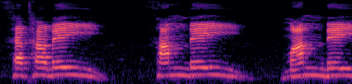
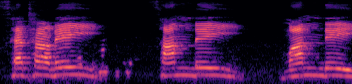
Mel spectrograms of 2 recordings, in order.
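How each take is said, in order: The two takes are said the same way.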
